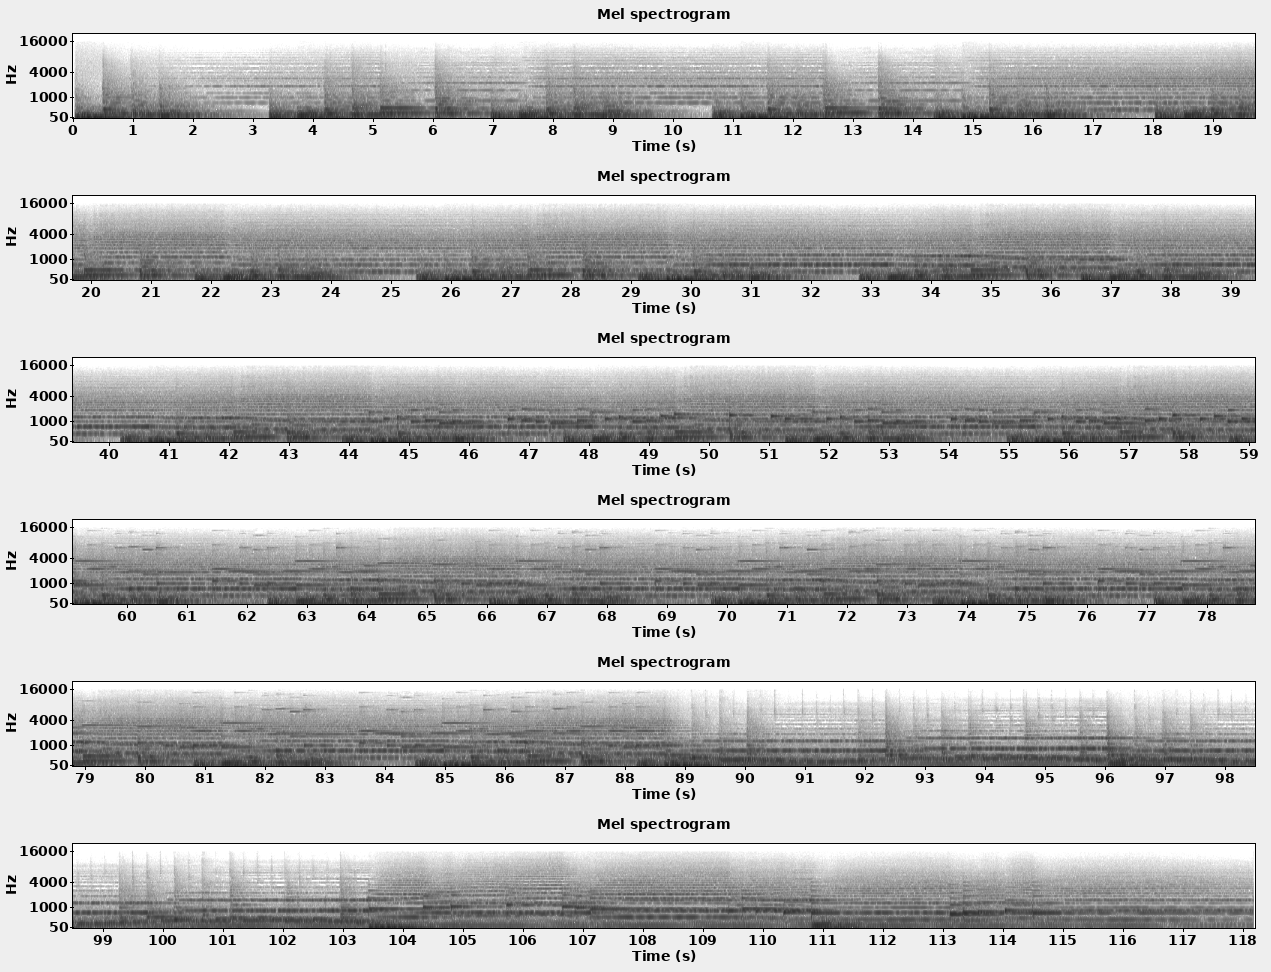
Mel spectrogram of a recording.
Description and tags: Mysterious Background Music Orchestra
Title: Mist Forest
Genre: Orchestra, Mysterious
Inspired by the Genshin Impact, this composition is best for a place that has an uneasy feeling or has a mysterious creature lurking by. This gives the listener or viewer insecurity.
atmosphere, background, music, mysterious, orchestra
